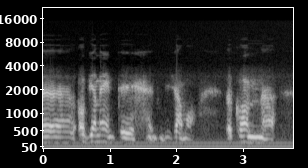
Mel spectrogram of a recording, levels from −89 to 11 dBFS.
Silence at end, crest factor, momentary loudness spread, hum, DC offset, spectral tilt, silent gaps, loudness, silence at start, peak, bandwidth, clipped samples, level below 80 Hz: 0 s; 14 dB; 11 LU; 50 Hz at -40 dBFS; under 0.1%; -6.5 dB/octave; none; -15 LUFS; 0 s; 0 dBFS; 7.8 kHz; under 0.1%; -40 dBFS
